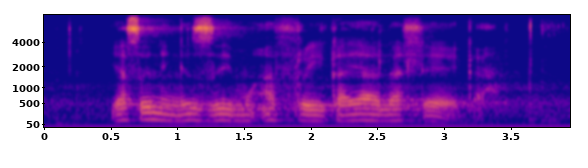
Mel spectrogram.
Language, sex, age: Zulu, male, 24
